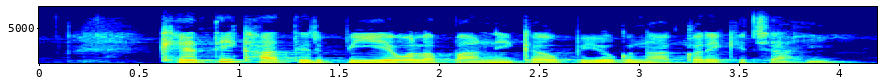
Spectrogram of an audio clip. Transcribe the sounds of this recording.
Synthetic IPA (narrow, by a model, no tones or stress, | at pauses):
kʰeːt̪ikʰaːt̪iɾpijeʋaːlapaːnikaʊpjoːɡnakəɾeket͡ʃaːɦi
